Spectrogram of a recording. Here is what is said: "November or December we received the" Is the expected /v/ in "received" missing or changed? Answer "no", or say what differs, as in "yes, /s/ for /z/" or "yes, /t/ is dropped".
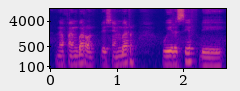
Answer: yes, /f/ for /v/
